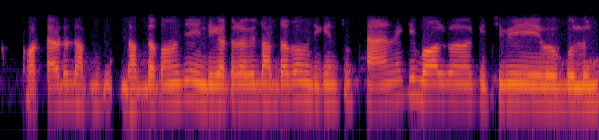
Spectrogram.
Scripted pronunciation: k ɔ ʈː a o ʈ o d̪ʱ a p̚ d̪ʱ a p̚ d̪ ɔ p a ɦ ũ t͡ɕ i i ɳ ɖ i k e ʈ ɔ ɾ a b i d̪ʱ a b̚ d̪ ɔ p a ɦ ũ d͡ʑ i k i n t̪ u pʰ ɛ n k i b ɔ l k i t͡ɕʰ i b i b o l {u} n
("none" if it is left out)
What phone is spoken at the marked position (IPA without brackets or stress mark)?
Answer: u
